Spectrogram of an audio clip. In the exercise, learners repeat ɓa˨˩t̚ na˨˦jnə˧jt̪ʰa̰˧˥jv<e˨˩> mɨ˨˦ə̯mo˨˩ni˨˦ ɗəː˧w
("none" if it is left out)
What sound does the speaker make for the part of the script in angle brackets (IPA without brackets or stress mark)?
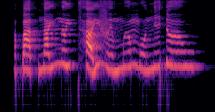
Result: e˨˩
